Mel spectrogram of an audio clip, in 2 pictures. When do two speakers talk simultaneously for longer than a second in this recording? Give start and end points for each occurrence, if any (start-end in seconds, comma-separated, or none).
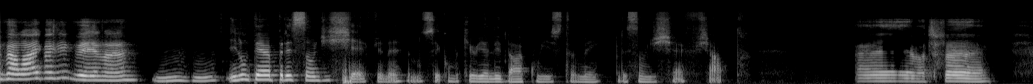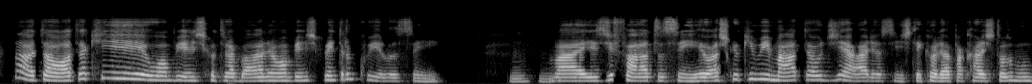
none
